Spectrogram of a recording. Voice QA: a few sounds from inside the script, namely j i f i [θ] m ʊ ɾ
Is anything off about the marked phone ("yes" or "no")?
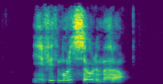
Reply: no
